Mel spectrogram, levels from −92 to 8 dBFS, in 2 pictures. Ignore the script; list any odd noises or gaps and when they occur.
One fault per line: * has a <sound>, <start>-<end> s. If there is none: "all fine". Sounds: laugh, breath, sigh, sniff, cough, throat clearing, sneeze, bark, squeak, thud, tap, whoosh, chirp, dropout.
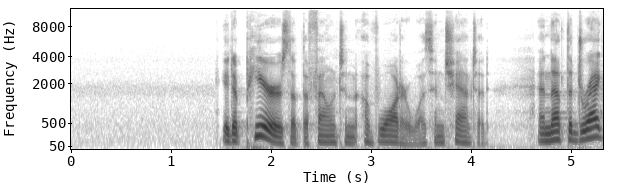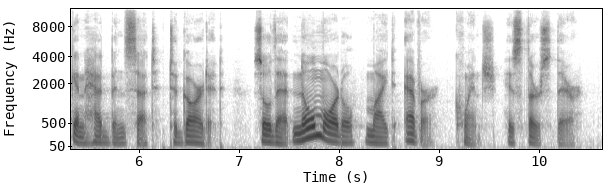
all fine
